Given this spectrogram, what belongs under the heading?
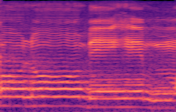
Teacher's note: lu-nya panjangnya satu alif atau satu tekanan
